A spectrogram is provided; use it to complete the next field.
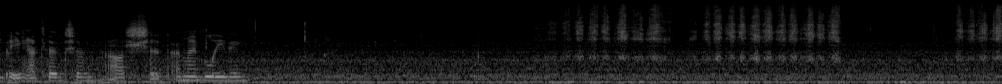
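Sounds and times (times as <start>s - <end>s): toothbrush scrubbing teeth: 5.4s - 8.4s, 9.4s - 10.0s.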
